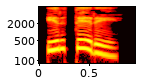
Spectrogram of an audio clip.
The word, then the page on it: ಇರ್ತರ: irtara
